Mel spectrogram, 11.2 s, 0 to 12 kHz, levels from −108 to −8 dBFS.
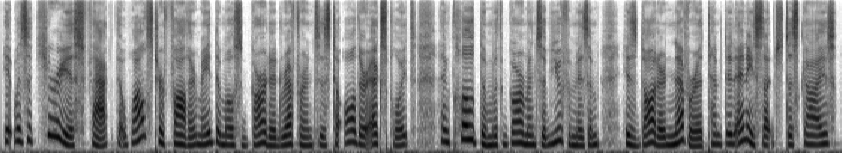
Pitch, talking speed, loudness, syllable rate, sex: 215 Hz, 170 wpm, -18 LUFS, 4.8 syllables/s, female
